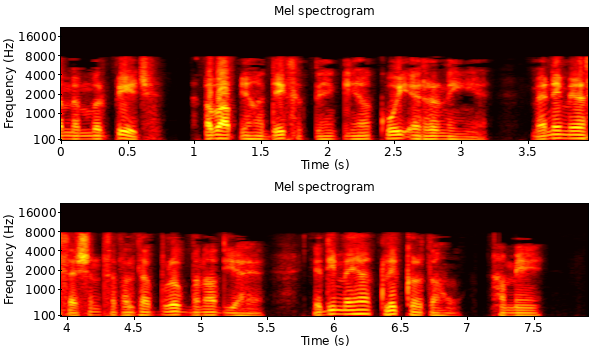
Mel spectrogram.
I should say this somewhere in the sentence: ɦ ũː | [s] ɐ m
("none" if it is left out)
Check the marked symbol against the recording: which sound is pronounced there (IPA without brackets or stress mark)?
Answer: h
